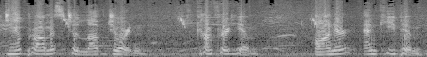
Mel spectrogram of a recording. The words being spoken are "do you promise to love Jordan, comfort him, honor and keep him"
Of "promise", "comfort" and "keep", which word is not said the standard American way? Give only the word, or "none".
none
